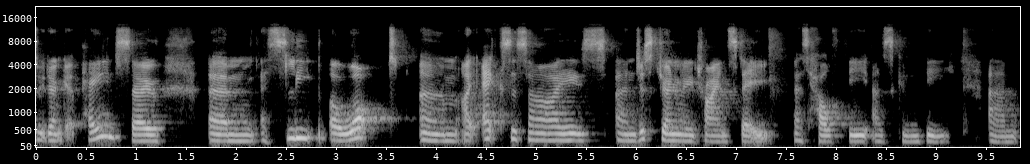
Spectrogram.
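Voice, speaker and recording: British woman, 20s, warm casual Q&A chat, webcam sound from a living room. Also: medium pitch. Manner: chatty, encouraging, many fillers and restarts. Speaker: opera singer answering questions. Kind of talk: casual online Q&A. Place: living room at home, indoors. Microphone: laptop webcam on a video call.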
